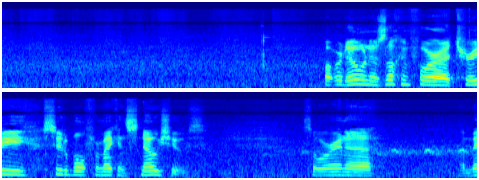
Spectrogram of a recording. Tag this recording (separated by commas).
Speech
